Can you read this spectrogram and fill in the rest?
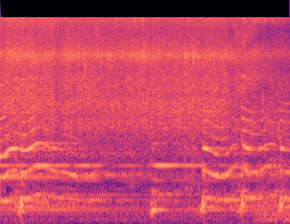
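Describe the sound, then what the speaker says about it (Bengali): Pointed gourd (potol) fries in hot oil with turmeric, giving a steady sizzle broken by a few soft knocks and stirring sounds from the pan, close and with no talking. "এই যে আমার পটলগুলো কি সুন্দর ভাজা হয়ে গেছে। এবার আমি একে একে তুলে নিচ্ছি পটলগুলো।"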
